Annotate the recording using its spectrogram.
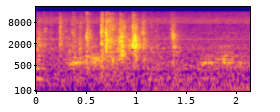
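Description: Plastic markers clicking against each other in a ceramic bowl as one is picked out, a few sharp clicks. A bird cooing low in the background, once near the start and again near the end.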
